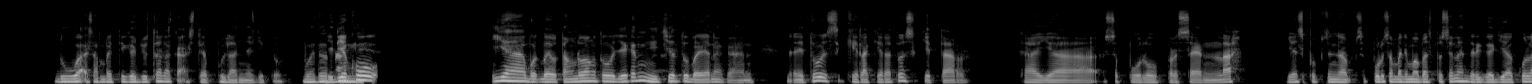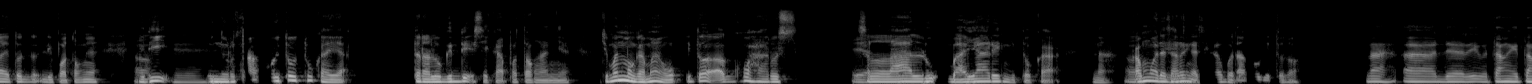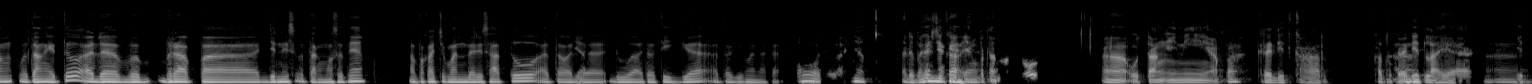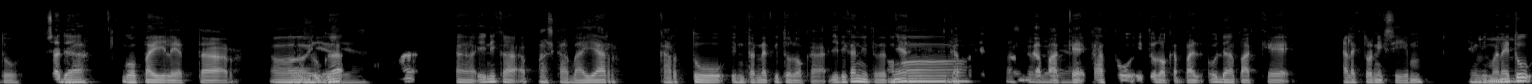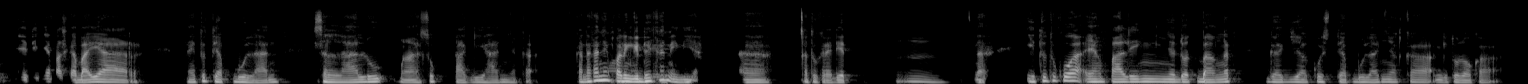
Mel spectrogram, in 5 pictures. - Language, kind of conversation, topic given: Indonesian, advice, Bagaimana cara mengatur anggaran agar bisa melunasi utang lebih cepat?
- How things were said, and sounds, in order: tapping; in English: "credit card"; tongue click; unintelligible speech; other background noise; "Kak" said as "kuak"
